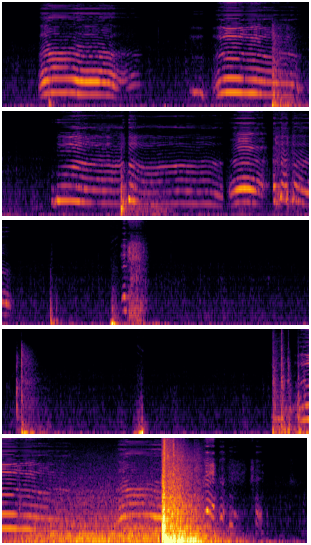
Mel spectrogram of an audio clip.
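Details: An infant cries in repeated rising-and-falling wails separated by pauses, with a few brief knocks and rustling.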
